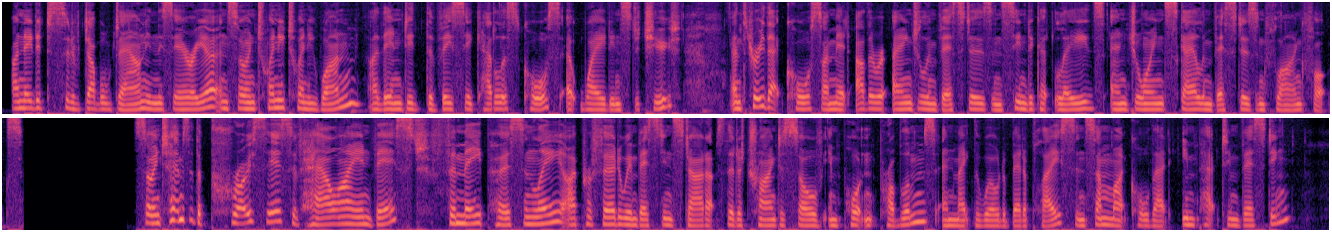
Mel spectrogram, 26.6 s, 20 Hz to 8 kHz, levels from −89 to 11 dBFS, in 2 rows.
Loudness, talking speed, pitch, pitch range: -19 LUFS, 190 wpm, 160 Hz, 150-180 Hz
